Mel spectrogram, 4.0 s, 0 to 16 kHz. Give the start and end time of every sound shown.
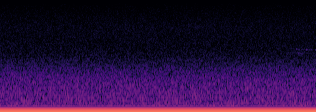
2s-4s: Hermit Thrush song

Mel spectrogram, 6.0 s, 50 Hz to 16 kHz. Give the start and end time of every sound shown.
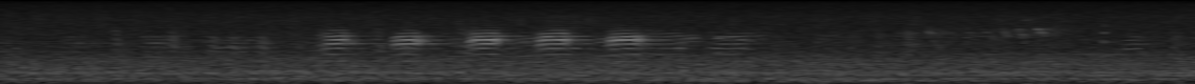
0s-2s: Red-breasted Nuthatch call
0s-6s: Red-breasted Nuthatch song
0s-6s: insect buzz
4s-6s: Red-breasted Nuthatch call
4s-6s: unidentified sound

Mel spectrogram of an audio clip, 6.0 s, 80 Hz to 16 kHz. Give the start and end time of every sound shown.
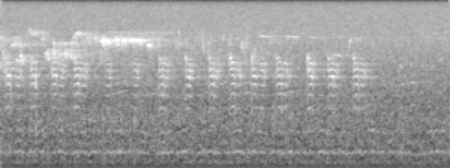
0s-2s: Chestnut-backed Chickadee call
0s-2s: Pacific Wren song
0s-6s: Red-breasted Nuthatch song
0s-6s: insect buzz
2s-6s: Brown Creeper call

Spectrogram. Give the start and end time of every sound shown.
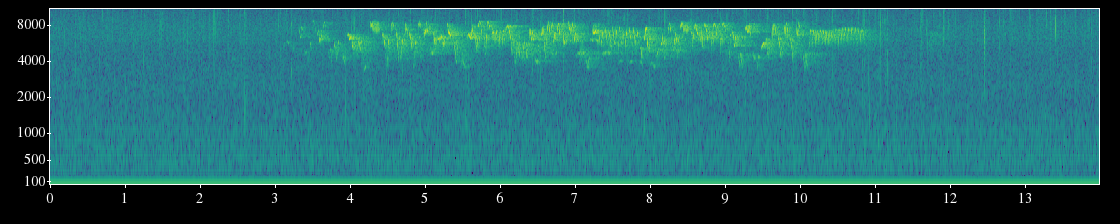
0s-14s: rain
2s-12s: Pacific Wren song
10s-12s: Hammond's Flycatcher song

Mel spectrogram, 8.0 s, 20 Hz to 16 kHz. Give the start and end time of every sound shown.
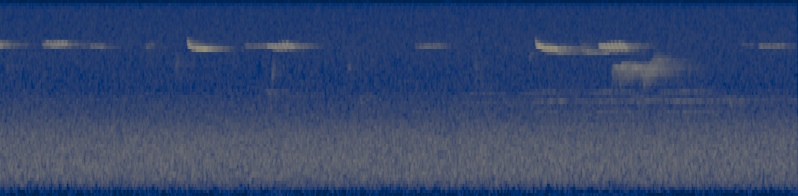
0s-8s: Brown Creeper call
4s-8s: Brown Creeper song
4s-8s: Red-breasted Nuthatch song

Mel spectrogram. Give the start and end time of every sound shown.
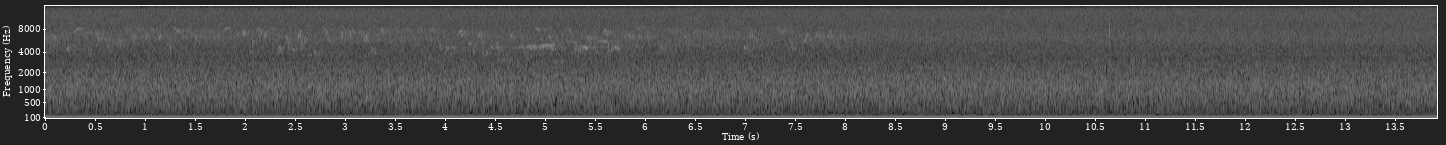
0s-8s: Pacific Wren song
4s-6s: Townsend's Warbler song

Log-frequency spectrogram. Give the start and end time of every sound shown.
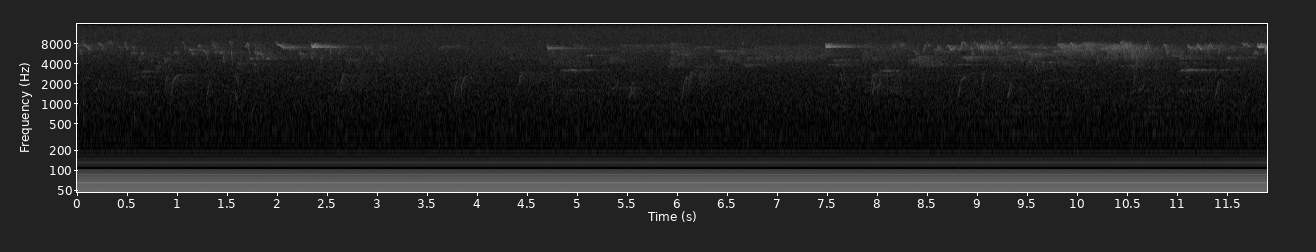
0s-12s: Pacific Wren song
0s-12s: Swainson's Thrush call
2s-8s: Pacific-slope Flycatcher call
8s-12s: insect buzz
10s-12s: Chestnut-backed Chickadee call
10s-12s: Pacific-slope Flycatcher call
10s-12s: unidentified sound

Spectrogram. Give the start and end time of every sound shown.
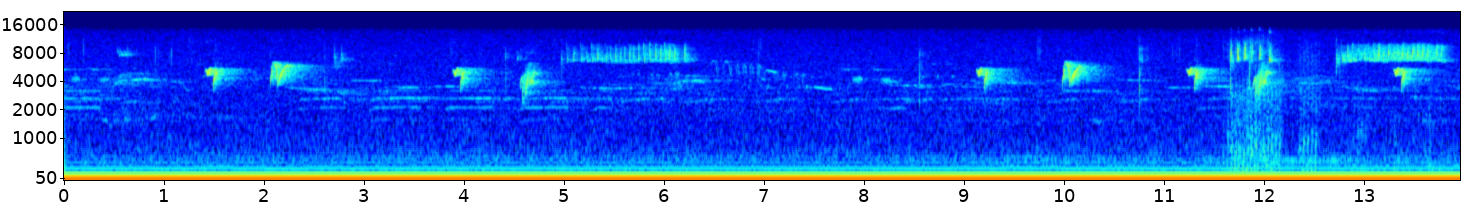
0s-2s: Hermit Thrush call
0s-6s: Dusky Flycatcher song
0s-14s: Red-breasted Nuthatch song
2s-4s: Mountain Chickadee song
4s-8s: Dark-eyed Junco call
6s-8s: Hermit Thrush call
6s-10s: Mountain Chickadee song
8s-14s: Dusky Flycatcher song
10s-14s: Dark-eyed Junco call
10s-14s: Mountain Quail call
10s-14s: bird wingbeats

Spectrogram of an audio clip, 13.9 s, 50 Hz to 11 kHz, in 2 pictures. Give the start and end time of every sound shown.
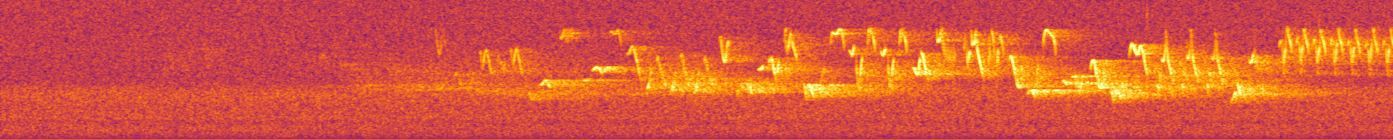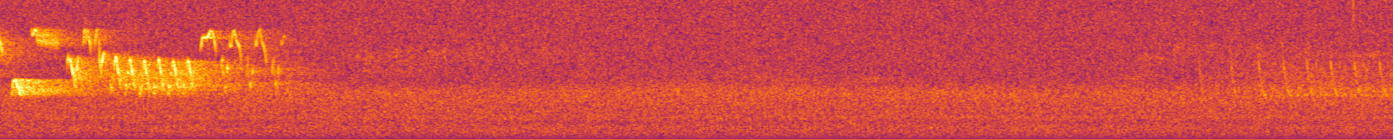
0s-10s: Pacific Wren song
12s-14s: Dark-eyed Junco song

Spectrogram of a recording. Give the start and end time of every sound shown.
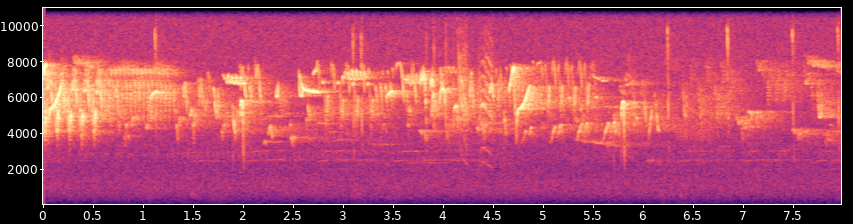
0s-8s: Pacific Wren song
2s-8s: Red-breasted Nuthatch song
4s-6s: Chestnut-backed Chickadee call
4s-6s: Hermit Thrush song
4s-6s: Pacific-slope Flycatcher song

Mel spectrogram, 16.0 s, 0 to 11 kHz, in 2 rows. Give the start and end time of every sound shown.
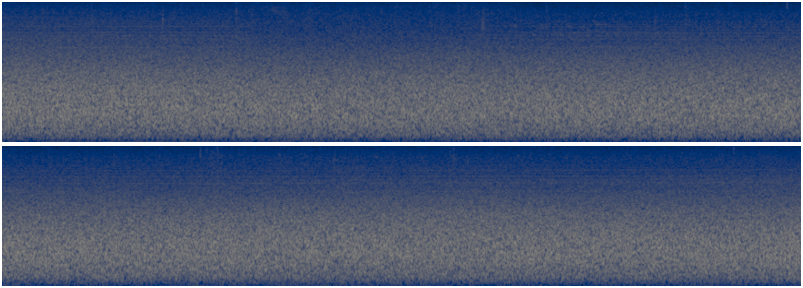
0s-8s: insect buzz
10s-12s: insect buzz

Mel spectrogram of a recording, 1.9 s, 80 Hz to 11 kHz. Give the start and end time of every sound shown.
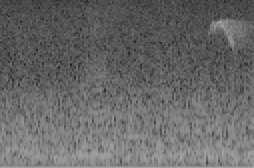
0s-2s: American Robin call
0s-2s: insect buzz

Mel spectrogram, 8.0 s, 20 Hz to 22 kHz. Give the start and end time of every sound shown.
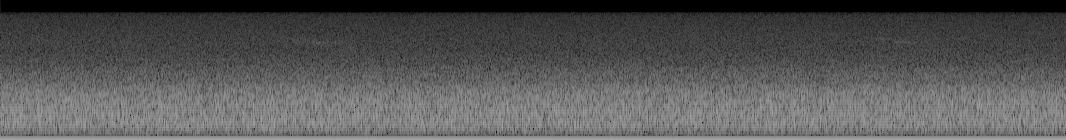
2s-4s: Chestnut-backed Chickadee call
6s-8s: Chestnut-backed Chickadee call

